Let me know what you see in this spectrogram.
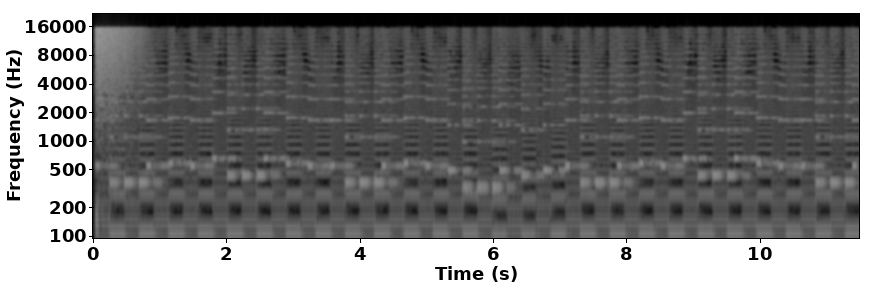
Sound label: techno loop NES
